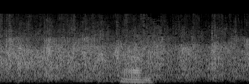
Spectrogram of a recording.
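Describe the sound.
An audience breaks into a round of applause for a woman who has just shared a talk about Jesus, a dense, steady wash of clapping that holds at an even level throughout, with a brief voice rising over it midway.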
